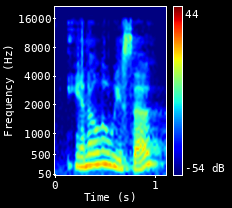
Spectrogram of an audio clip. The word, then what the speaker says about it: Ana Luisa: Ana Luisa, which is spelled A-N-A-L-U-I-S-A, is a jewelry company that offers high-quality pieces at affordable prices starting at just $39.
